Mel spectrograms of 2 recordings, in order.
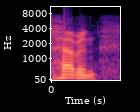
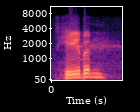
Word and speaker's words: Heben: back at us Heen uh how do you say your last name for sure heben he heben like he been there there you go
